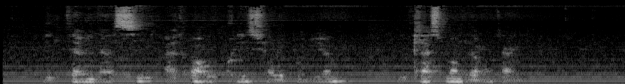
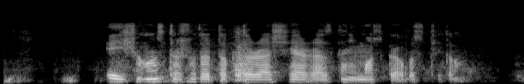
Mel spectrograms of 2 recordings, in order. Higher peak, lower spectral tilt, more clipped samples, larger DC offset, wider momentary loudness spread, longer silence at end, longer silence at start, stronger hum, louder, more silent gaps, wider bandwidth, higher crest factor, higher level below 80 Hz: second, -6 dBFS vs -2 dBFS; second, -4 dB/octave vs -6 dB/octave; neither; neither; first, 24 LU vs 16 LU; second, 0 s vs 0.5 s; about the same, 0.05 s vs 0.05 s; neither; second, -25 LUFS vs -18 LUFS; neither; first, 17 kHz vs 7.4 kHz; first, 24 dB vs 18 dB; first, -50 dBFS vs -58 dBFS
